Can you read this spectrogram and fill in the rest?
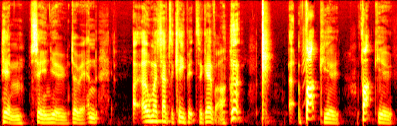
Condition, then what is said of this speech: Tourette syndrome. I'm more vocal than I was when I was younger.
